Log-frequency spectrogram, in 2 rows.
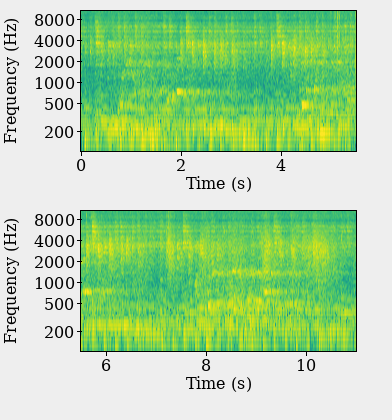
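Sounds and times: drum machine beat: 0.0 - 11.0
synth bass and notes: 0.0 - 11.0.

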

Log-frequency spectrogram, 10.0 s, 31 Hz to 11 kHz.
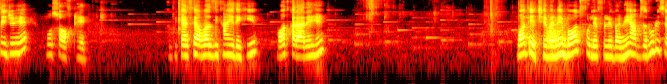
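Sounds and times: faint bell-like background music: 0.0 - 10.0
crisp fried snack cracking: 5.4 - 6.6.

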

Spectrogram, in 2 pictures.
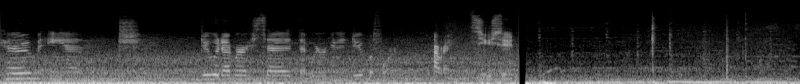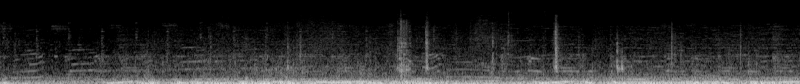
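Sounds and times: engine and road rumble: 0.0 - 16.0.

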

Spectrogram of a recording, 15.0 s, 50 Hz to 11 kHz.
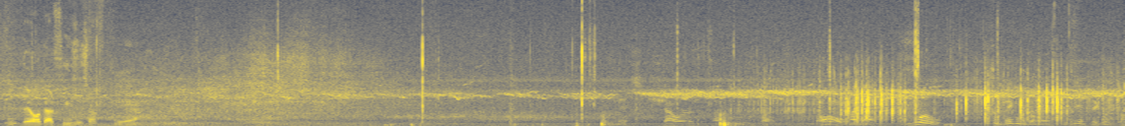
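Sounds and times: high-pitched drone: 0.0 - 15.0
low firework boom: 3.5 - 8.4, 9.1 - 15.0
distant firework pops: 5.1 - 6.0, 9.0 - 15.0.

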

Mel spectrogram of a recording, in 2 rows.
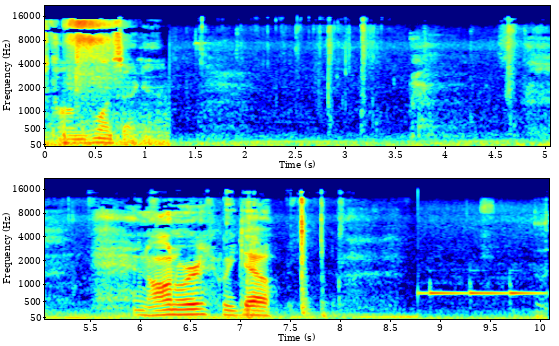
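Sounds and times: footsteps on pavement: 1.3 - 5.0
low steady hum: 8.4 - 10.0.

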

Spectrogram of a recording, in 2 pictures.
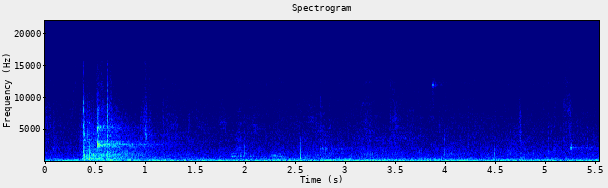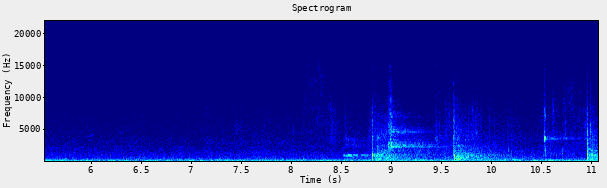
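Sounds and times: racket striking tennis ball: 0.3 - 1.0, 8.8 - 10.0.

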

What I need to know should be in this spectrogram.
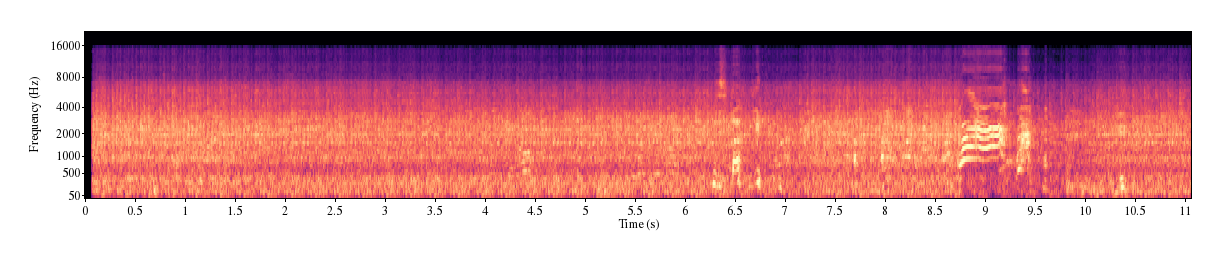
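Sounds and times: vehicle engine idling: 0.1 - 11.0.

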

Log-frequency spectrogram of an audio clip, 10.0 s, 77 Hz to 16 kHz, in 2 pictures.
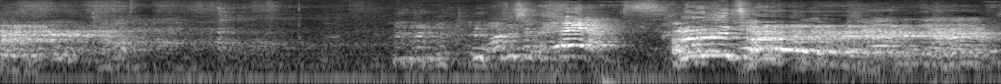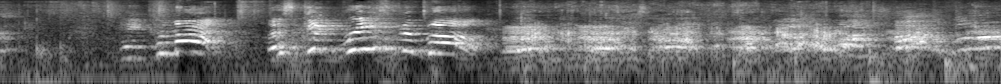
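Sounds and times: group of voices yelling: 3.4 - 5.1.

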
